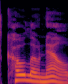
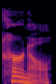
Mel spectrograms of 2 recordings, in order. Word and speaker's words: colonel: You'd think it's colonel based on the spelling, but it's actually pronounced kernel, exactly like the popcorn kernel.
